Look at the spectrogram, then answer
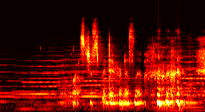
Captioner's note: nervous laughter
